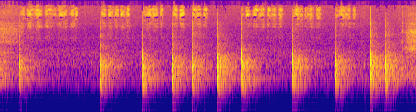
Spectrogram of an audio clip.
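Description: Numbers being written by hand, pen or chalk strokes arriving as about a dozen sharp, close taps and short scratches in irregular bursts against a quiet background.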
